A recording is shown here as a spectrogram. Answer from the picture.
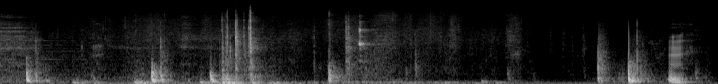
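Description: A kitchen door inside a silent house is opened with a series of wooden clunks and rattles, a few sharp knocks spread across the moment, then two or three firmer thumps toward the end.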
